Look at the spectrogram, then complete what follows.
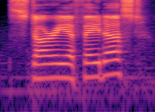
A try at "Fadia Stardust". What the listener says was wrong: Close. Swap the letters around. Fadia Stardust.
